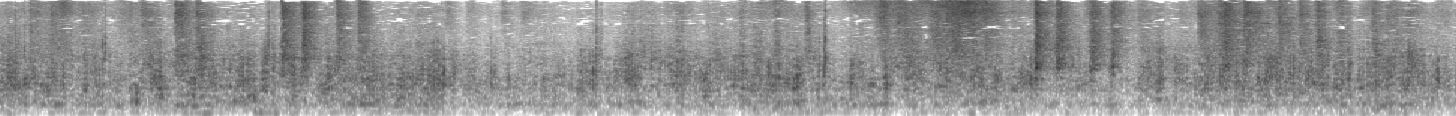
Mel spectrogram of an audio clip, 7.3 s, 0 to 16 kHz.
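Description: Running noise of a moving passenger train heard from its open door: wheels clattering on the rails in a steady rush. From about four seconds in, an oncoming train hauled by a WAP-7 electric locomotive passes on the adjacent track, adding its own rush and clatter.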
